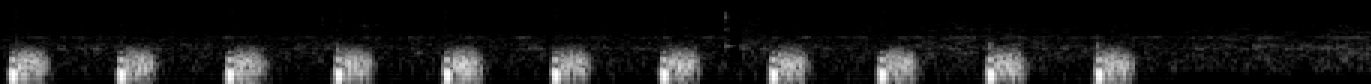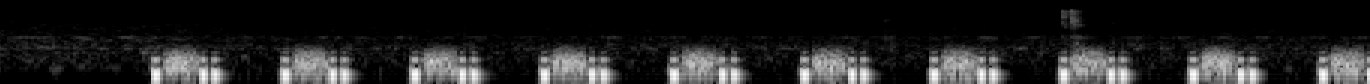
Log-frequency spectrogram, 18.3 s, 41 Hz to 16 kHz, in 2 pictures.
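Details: Heart sound recording played in a cardiovascular examination teaching session; two stretches of regular low heartbeats at about 70 a minute separated by brief silence. The specific finding is not named.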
